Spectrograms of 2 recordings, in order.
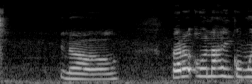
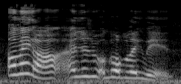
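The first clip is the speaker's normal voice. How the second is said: mock glamour, woke up like this; mock glamorous; 4 semitones higher than usual. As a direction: play a fake-flawless diva. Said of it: "ano bang ina-expect niya".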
